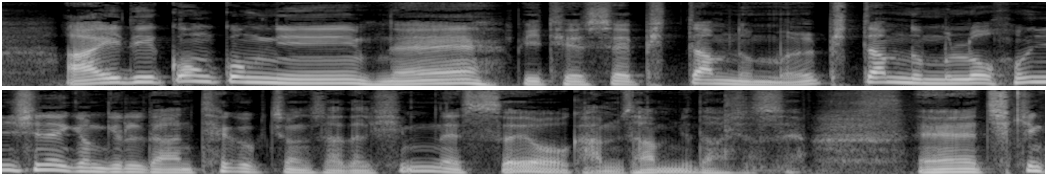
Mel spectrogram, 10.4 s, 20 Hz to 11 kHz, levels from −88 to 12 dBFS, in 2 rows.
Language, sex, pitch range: Korean, male, 105-155 Hz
